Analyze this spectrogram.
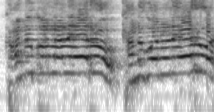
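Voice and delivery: high, slow drawn-out warning; solemn proclamation. Acted. Preacher repeating God's verdict to the church, high and slow. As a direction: stretch each word like a verdict.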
